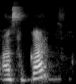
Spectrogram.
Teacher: No termina ni en N, ni en S, ni en vocal y tiene la mayor fuerza de voz en la penúltima sílaba. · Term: grave, Grave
